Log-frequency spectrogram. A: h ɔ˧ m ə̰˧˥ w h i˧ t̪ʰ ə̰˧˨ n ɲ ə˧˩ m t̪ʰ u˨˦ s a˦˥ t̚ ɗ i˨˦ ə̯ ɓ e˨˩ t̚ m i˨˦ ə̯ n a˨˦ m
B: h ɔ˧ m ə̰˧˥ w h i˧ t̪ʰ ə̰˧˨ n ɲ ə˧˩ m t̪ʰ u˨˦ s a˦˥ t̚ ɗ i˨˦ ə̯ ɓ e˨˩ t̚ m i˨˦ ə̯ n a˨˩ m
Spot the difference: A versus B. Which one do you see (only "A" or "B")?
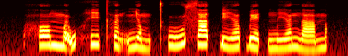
A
